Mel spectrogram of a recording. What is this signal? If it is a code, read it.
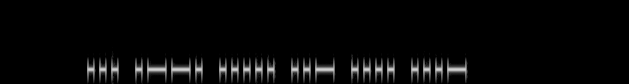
Morse code, heard as a keyed tone, about 20 wpm, 700 Hz. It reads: SP5UHV
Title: DXCC-100 Call Signs - 6 Characters - 20wpm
